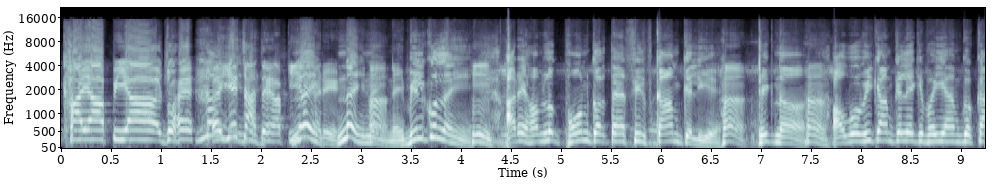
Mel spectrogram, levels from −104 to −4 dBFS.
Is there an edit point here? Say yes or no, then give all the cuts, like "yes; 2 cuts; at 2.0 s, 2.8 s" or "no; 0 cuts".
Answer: no; 0 cuts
